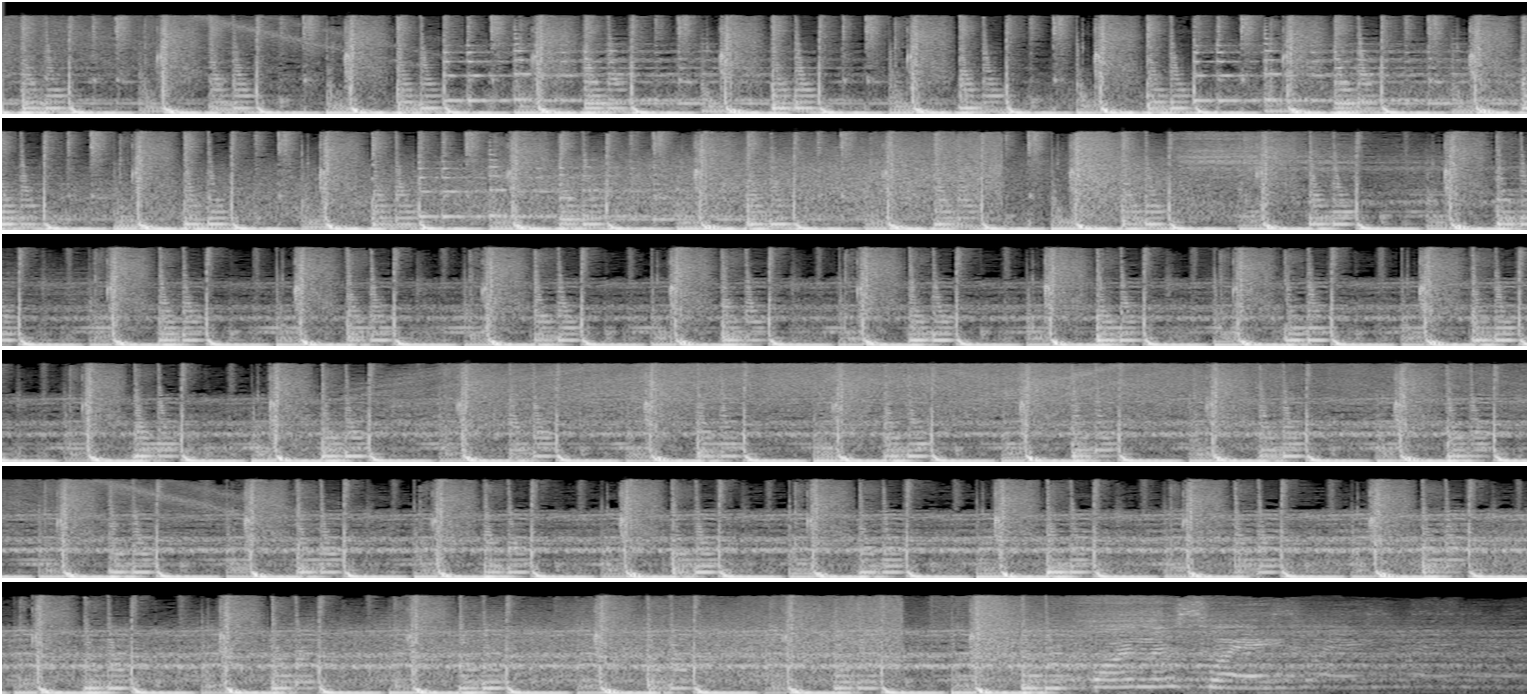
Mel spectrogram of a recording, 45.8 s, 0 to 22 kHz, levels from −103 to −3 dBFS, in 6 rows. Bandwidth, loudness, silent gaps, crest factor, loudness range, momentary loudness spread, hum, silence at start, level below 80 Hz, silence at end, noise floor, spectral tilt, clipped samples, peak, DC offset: 13.5 kHz; -21 LUFS; none; 16 dB; 1 LU; 4 LU; none; 0 s; -22 dBFS; 0 s; -39 dBFS; -4 dB/octave; under 0.1%; -4 dBFS; under 0.1%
